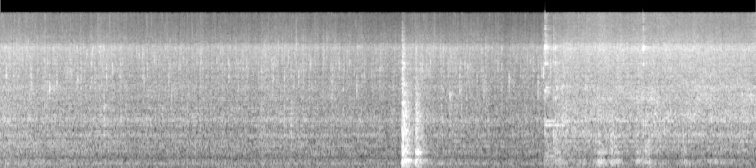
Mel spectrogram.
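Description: Marinated raw snakehead fish pieces for kalia hitting hot oil in a pan, a loud steady frying hiss throughout, broken by a sharp clatter partway and a second jolt of sizzle soon after.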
